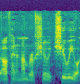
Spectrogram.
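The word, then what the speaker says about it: Shoei: I think it's spelled S-U-O-M-Y, and in the shoe, I've had a number of shoey or showy helmets, whatever it is, however it is you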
